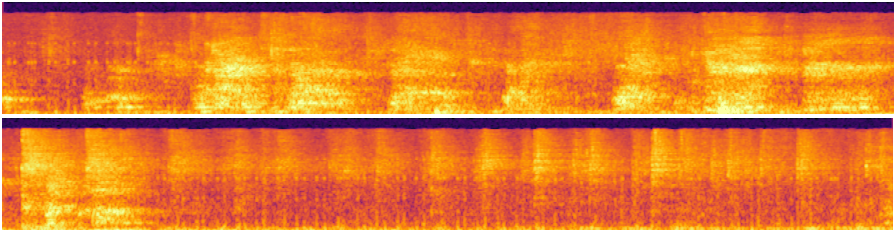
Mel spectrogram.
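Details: Basenji puppies in a kitchen give short yelps and whiny calls in a rapid, uneven string.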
